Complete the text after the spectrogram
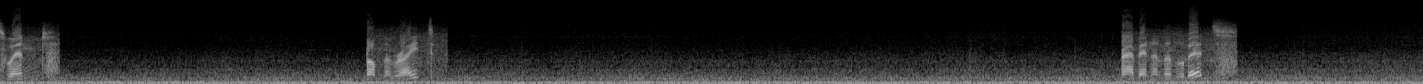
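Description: Wind rushes past a plane in flight.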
